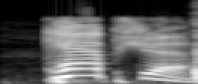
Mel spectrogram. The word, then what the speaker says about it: CAPTCHA: CAPTCHA. – I was starting with the wrong syllable. Thank you. CAPTCHA.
